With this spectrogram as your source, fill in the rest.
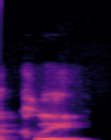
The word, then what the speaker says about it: Klueh: going to mispronounce this how do you pronounce his last name uh clee just like okay so uh coach dwayne clee as he raises money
